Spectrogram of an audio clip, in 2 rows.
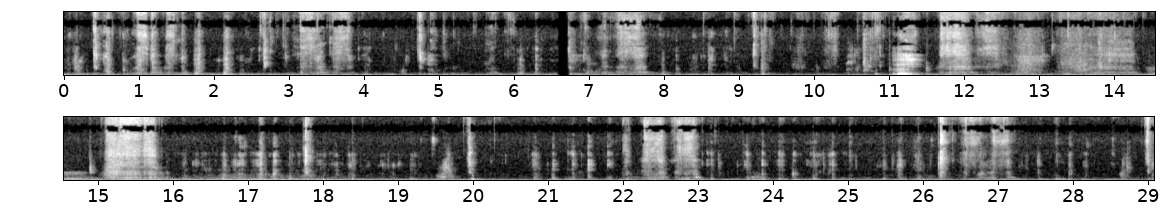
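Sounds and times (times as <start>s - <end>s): person chewing: 0.0s - 29.0s.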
